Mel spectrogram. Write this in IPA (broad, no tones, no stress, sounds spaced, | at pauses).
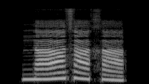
n ãː s ãː x ã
